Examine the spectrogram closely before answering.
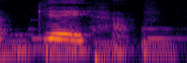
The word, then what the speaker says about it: guerra: Então, se eu tenho a palavra guerra, eu não falo o som de U.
